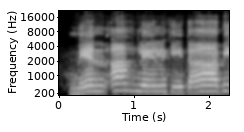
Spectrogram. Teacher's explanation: اب یہاں میں نے اظہار کیا ہے من پہ کیونکہ حمزہ آ گیا آگے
